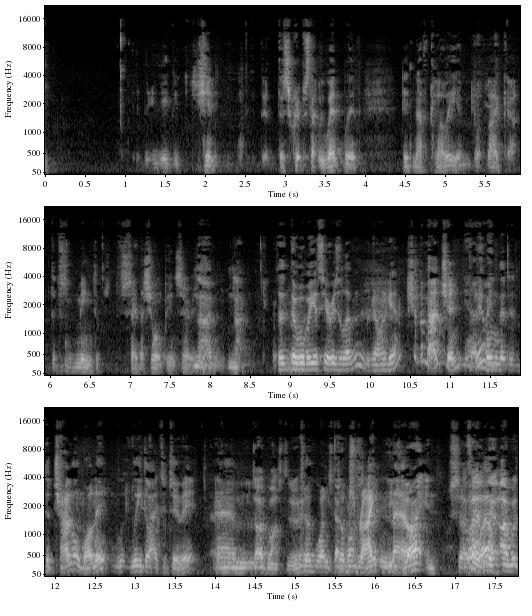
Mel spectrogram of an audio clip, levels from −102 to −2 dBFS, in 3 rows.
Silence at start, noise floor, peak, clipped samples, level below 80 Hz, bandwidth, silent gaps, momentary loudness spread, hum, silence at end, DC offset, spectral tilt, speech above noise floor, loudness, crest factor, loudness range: 0 s; -79 dBFS; -10 dBFS; under 0.1%; -74 dBFS; 16 kHz; none; 18 LU; none; 0 s; under 0.1%; -4 dB/octave; 44 dB; -35 LUFS; 26 dB; 10 LU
